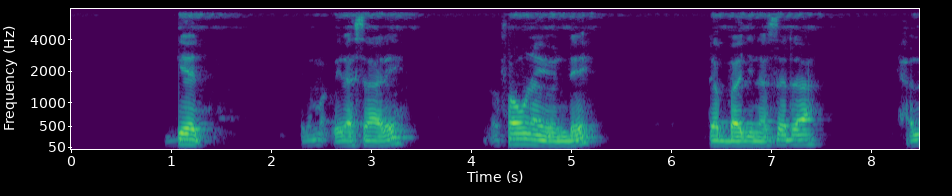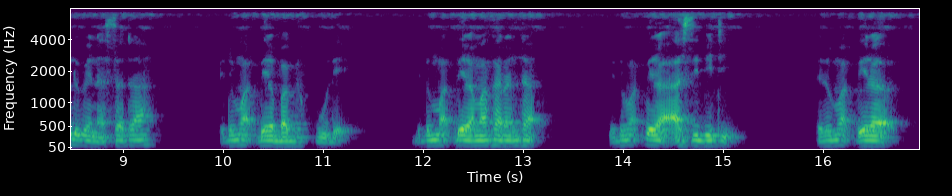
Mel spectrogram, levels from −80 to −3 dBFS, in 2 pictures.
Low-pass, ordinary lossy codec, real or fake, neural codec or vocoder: 7.2 kHz; AAC, 48 kbps; real; none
